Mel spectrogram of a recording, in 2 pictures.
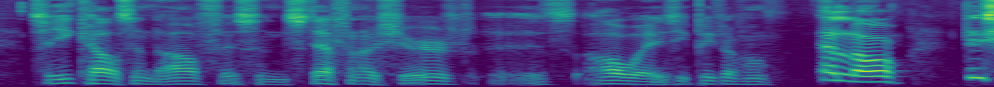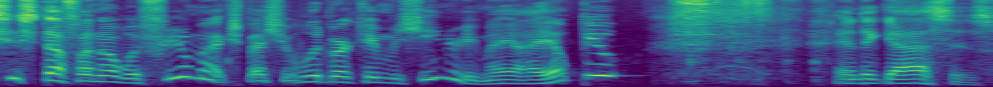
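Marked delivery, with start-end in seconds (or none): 4.0-8.1 put-on very high, sing-song, swooping Indian accent. Retelling a coworker answering the office phone: imitating Stefano's Indian accent. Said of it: "he's got a freaking Indian accent when he talks".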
